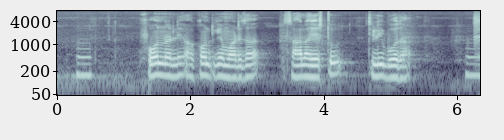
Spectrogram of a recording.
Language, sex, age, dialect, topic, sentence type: Kannada, male, 31-35, Central, banking, question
